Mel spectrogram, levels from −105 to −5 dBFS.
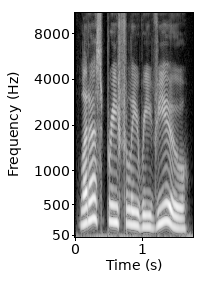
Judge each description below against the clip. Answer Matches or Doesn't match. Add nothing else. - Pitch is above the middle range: Matches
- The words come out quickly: Doesn't match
